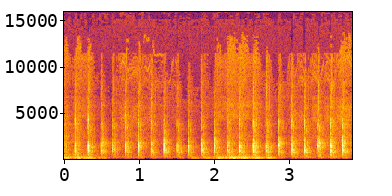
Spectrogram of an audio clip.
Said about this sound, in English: Keep on knocking until the door is actually opened or until God says, seriously, stop knocking on my door to go try another one.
